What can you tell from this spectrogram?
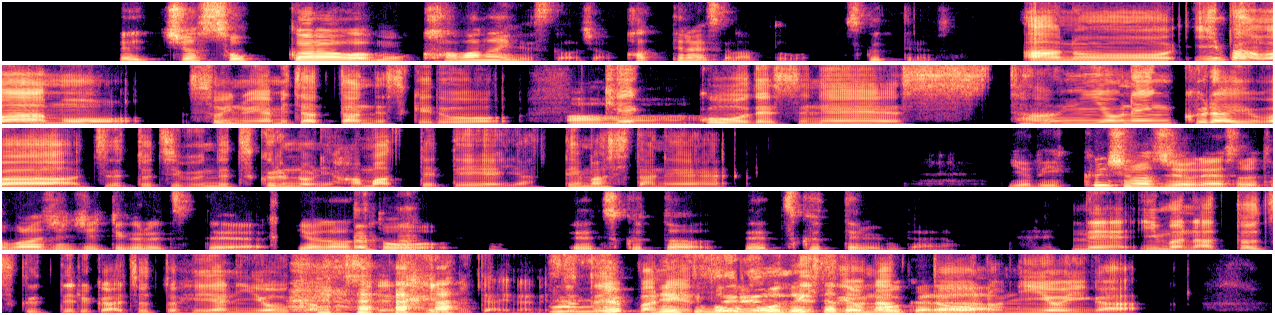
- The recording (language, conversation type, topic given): Japanese, podcast, 発酵食品の中で、特に驚いたものは何ですか？
- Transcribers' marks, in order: tapping; other background noise; chuckle; laugh; laughing while speaking: "しれない"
